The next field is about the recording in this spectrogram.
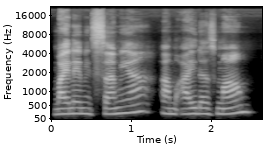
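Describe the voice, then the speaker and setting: Slow-spoken mother from Tanzania. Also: mid-range voice, no room sound, clean studio sound. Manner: earnest, pleading with kids to open up. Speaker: parent. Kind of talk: community discussion.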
